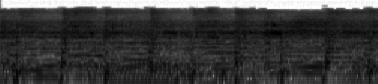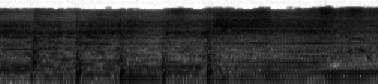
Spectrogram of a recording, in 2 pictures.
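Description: Live rock band of two electric guitars, electric bass and drum kit playing loud, with steady drum hits until about five seconds in. Then the drums stop and a held chord is left ringing.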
